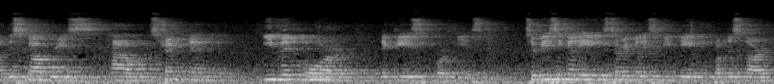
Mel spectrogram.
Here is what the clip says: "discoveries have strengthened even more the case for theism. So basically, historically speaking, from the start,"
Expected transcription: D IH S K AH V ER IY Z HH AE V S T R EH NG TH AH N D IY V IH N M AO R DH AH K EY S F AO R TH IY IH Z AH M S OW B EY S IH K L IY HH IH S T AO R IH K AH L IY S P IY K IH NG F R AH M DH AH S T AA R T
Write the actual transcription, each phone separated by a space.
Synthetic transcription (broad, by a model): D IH S K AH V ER IY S HH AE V S T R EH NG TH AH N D IY V IH N M AO R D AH K EY S F AO R F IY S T S OW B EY S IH K IY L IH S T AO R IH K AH L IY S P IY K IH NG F R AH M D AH S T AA R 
